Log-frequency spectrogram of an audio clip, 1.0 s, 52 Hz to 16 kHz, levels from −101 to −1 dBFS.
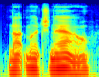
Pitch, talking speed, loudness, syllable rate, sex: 90 Hz, 180 wpm, -18 LUFS, 3.7 syllables/s, male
